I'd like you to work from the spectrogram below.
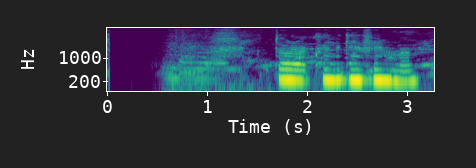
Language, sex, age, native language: Icelandic, female, 12, Icelandic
